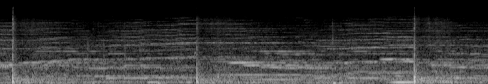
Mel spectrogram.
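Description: Aerial fireworks shells bursting, three sharp bangs about two seconds apart, over music that plays throughout.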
